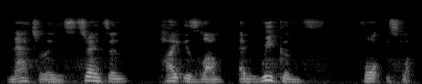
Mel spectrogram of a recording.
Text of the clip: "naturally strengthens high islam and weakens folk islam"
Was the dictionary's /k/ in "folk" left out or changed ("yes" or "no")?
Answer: yes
